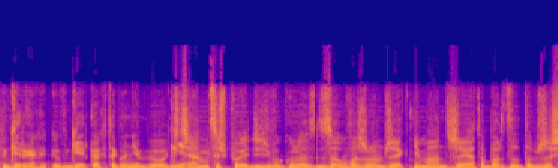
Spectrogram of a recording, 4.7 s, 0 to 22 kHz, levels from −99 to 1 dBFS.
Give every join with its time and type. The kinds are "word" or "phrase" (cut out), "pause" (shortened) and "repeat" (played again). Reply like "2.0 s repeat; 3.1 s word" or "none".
1.0 s word; 1.4 s word; 1.7 s word; 2.6 s word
